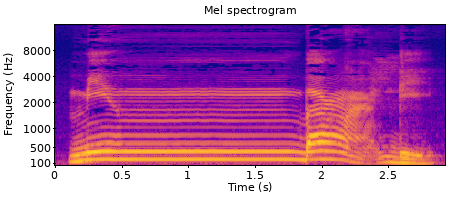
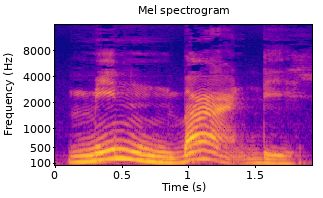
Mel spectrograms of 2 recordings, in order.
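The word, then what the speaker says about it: من بعد: Jadi sekali lagi cara membacanya adalah mim ba'di, bukan min ba'di.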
